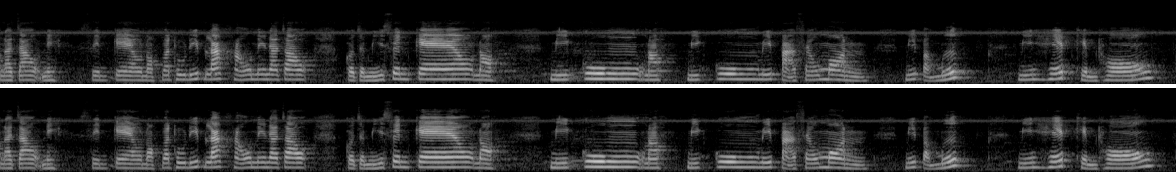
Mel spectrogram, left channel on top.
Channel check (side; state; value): both; normal; correlation 0.71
